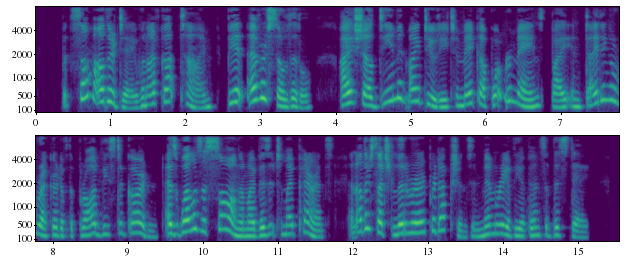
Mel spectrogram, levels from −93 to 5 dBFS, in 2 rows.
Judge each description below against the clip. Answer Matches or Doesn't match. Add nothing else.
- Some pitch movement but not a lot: Doesn't match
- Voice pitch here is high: Matches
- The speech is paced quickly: Matches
